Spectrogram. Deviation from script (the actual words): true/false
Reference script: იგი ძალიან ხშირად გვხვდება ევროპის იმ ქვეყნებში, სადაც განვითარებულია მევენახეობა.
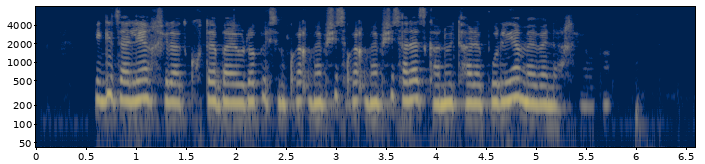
true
